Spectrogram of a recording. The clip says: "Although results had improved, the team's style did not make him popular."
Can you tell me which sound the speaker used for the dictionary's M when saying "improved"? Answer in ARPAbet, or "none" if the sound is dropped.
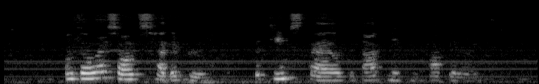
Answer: none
